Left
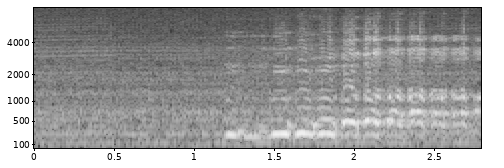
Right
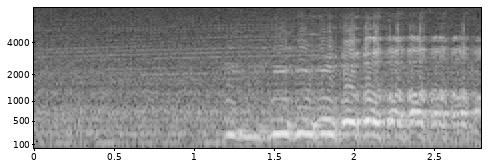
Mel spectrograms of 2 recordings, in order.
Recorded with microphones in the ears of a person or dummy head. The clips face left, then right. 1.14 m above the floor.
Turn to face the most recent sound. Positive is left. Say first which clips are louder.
# left 3 dB
turn(degrees=0)  # may be behind; listen again after turning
